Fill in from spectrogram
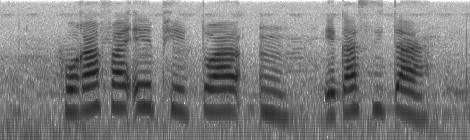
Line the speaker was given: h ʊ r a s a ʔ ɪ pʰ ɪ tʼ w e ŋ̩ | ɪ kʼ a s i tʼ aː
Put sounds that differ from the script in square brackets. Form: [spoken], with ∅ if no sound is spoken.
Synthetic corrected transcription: h ʊ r a [f] a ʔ ɪ pʰ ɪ tʼ w [a] ŋ̩ | ɪ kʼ a s i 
